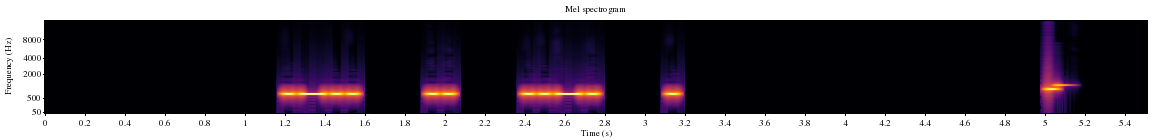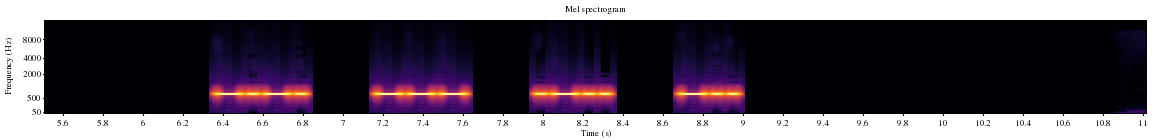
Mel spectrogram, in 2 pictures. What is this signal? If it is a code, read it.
Morse code, heard as a keyed tone, about 30 wpm, spaced as for 17 wpm, 700 Hz. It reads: LIFE COLD
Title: 3x Character Spacing - Top 500 Words - 30wpm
